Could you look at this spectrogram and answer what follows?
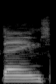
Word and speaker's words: Thames: and it is eric names although we were saying that his name is spelled like the river tem in england that was that was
